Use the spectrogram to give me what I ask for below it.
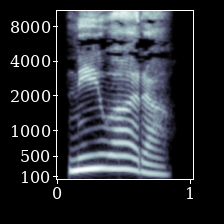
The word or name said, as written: ನವಿರು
